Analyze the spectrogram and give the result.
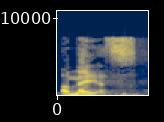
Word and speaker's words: Emmaus: The student was walking from Jerusalem to Emmaus. He had pronounced the A as a short A rather than a long A because he didn't understand how we as English speakers pronounce Emmaus.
